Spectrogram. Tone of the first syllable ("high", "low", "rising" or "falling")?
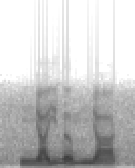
rising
